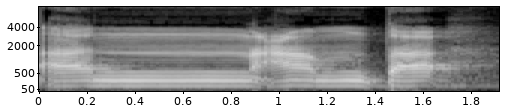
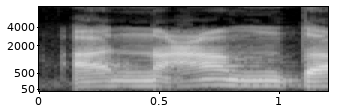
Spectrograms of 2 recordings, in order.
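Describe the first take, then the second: First: The n sound is held long. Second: The n sound passes quickly. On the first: The speaker calls it wrong. "ditahan seperti itu salah" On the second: The speaker calls it right. "Langsung aja cepat"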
